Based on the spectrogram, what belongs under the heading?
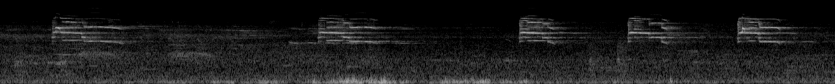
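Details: Hornbill calling sweetly: five short, high squealing notes with bright harmonic overtones, each lasting under half a second and spaced irregularly, over a faint low rumble.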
